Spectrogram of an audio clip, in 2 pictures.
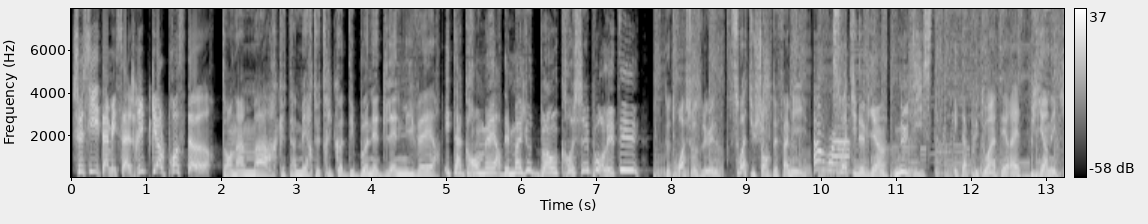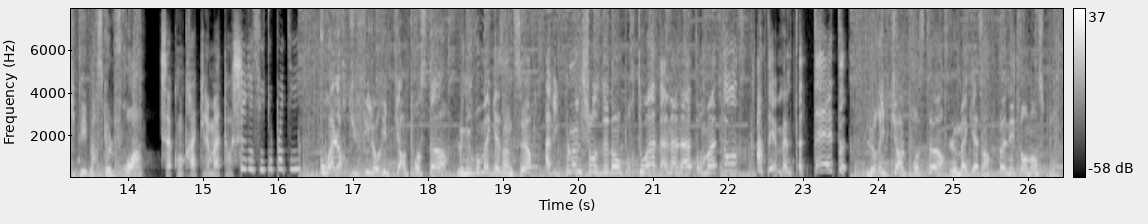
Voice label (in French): radio pub spot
